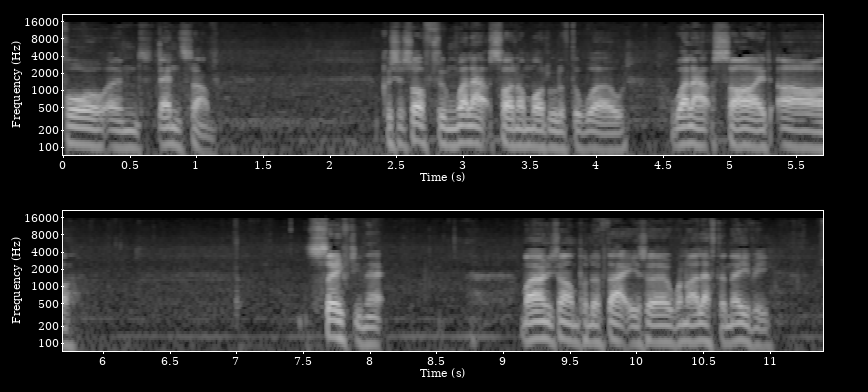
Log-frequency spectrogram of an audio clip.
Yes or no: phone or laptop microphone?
yes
